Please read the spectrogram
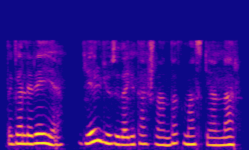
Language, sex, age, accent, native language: Uzbek, female, 25-34, Andijon, Uzbek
